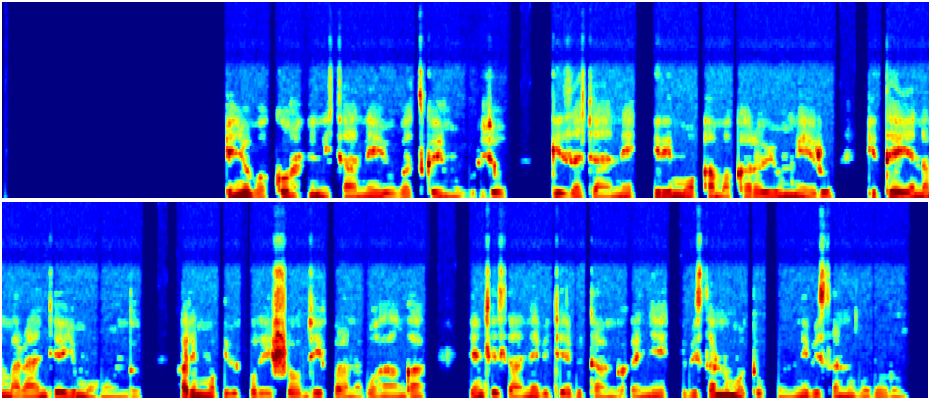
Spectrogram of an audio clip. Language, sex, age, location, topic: Kinyarwanda, female, 50+, Nyagatare, agriculture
